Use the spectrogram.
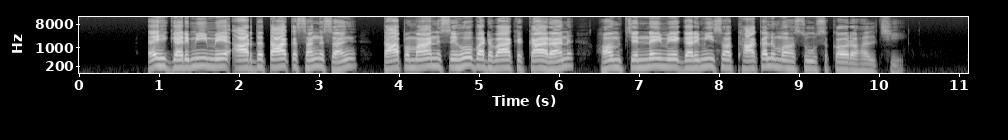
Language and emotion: Maithili, sad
